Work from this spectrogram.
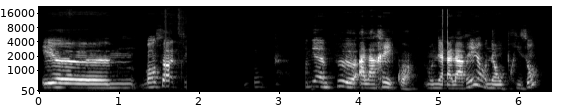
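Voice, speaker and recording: A woman's voice: medium pitch, measured pace, lo-fi sound. Rambling woman chatting live on a phone. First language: Lingala. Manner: rambling, hesitant, many fillers and restarts. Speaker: vlogger talking to viewers. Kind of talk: casual live chat to camera.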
